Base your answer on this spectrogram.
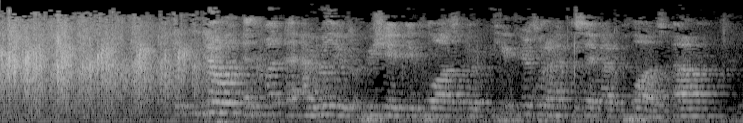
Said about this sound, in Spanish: Yo les agradezco mucho los aplausos, pero esto es lo que les quiero decir sobre los aplausos. Estamos corriendo un sketch muy corto, o sea que yo les voy a decir cuándo pueden aplaudir. Por ahorita no aplaudan.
